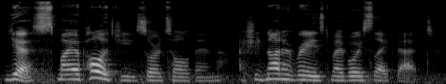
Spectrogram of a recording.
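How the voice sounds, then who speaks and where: A woman's voice: mid-range voice, moderate pace, a little hiss or hum, close to an everyday voice. A woman voicing a proud, stern, easily offended male demon professor with a formal, indignant manner in a story. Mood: reluctant, humiliated.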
